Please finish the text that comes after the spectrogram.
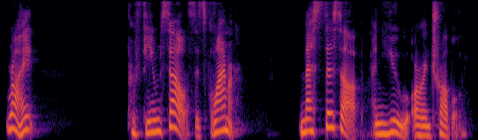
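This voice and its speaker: A woman's voice: mid-range voice, big pitch swings, takes it slowly, full character voice. A woman voicing a curt, scornful male newsroom boss with a Southern US accent in a book reading. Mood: curt, impatient. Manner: brusque, dismissive.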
